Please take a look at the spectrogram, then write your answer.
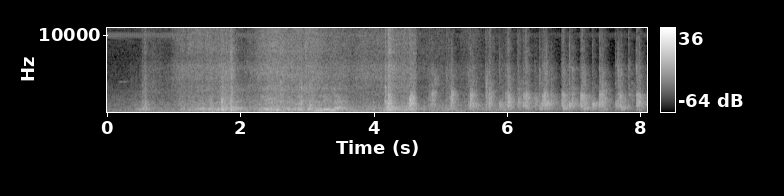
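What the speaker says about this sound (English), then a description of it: "We can give them another round of applause" Audience at a formal logo unveiling ceremony breaks into applause after someone speaks at a podium, scattered claps growing into a steady round, moderately distant in the hall.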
